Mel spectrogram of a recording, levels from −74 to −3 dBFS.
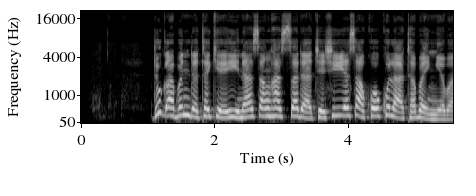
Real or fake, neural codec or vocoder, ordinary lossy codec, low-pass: real; none; none; none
